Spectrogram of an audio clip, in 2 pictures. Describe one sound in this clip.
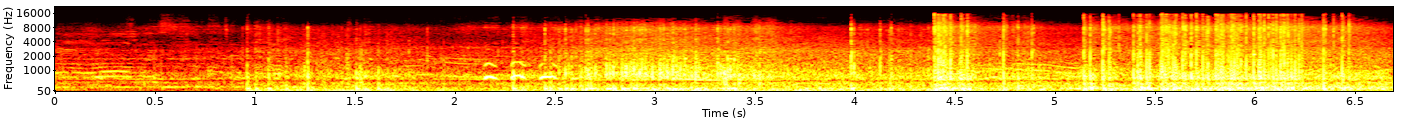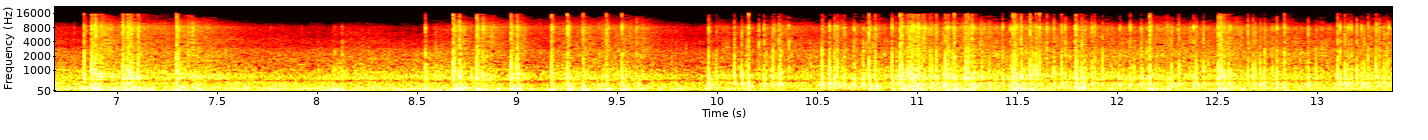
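Fireworks crackle and boom loudly, close by.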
